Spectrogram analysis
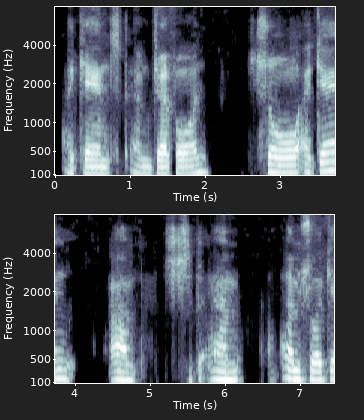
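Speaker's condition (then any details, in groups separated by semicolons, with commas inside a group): Cerebral palsy; unable to walk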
